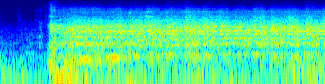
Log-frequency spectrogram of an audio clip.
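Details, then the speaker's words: Car cranking but not starting, no rpm needle movement, no spark found, key cycled to listen for fuel pump: steady loud starter whirr, engine never catches, no pump hum; no fuel and no fuel pump, computer found disconnected. "Eso es, este, un truquito, va, poner la llave y se activa la bomba. Pones la oreja y aquí es más fácil darte cuenta si está jalando o no está jalando, va."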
